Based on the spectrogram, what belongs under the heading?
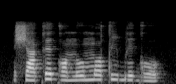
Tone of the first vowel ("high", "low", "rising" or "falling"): low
